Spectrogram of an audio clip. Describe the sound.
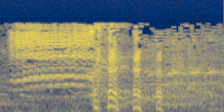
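Lamb bleating in a few short, wavering cries with a quavering, nasal tone, clustered close together partway through and then trailing off.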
